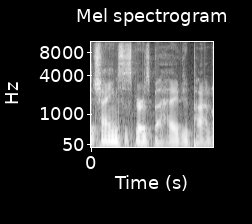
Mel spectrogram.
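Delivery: ordinary talk, nothing marked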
